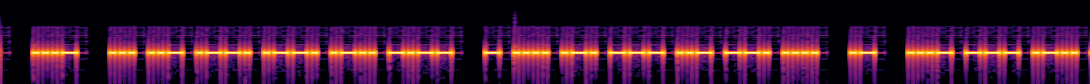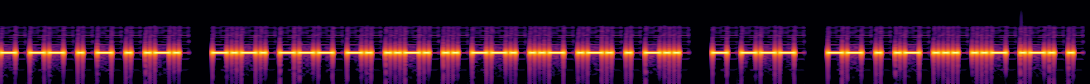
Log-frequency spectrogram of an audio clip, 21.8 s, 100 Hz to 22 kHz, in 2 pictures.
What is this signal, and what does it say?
Morse code, heard as a keyed tone, about 25 wpm, 750 Hz. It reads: V SUPPLY THROUGH A VOLTMETER CONFIGURED TO MEASURE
